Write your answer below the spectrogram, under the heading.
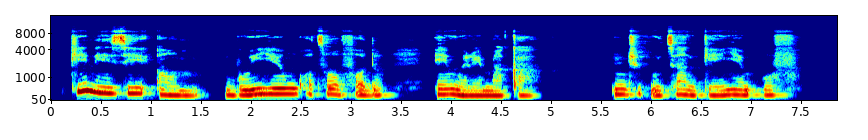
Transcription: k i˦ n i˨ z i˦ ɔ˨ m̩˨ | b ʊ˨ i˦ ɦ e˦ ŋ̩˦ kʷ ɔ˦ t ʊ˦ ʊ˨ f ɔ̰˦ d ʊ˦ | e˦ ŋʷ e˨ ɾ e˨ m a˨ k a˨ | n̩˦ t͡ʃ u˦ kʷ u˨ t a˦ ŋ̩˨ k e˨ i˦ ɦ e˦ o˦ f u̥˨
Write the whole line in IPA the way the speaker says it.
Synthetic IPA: k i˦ n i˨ z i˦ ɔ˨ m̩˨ | b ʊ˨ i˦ ɦ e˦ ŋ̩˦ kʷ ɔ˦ t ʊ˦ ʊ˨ f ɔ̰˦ d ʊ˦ | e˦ ŋʷ e˨ ɾ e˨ m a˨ k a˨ | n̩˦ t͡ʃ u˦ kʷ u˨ t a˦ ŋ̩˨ k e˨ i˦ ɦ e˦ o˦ f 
